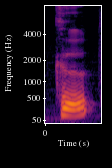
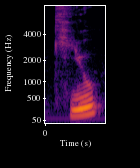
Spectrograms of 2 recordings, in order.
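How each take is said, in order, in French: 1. Le titre se prononce à la française. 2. Le titre se prononce à l'anglaise. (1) "il s'appelle Que" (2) "il faudrait plutôt prononcer Q, donc euh, le mot en anglais"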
